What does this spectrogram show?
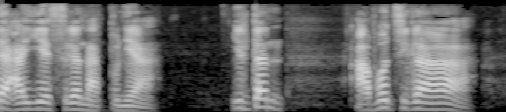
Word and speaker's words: IS: IS가 뭐지? 아이스 아닌가? 내가 어제 아이스라고 했잖아. 한번 들어봐. 아이슬도. 어때? 난 IS라고 하지 않고 아이스라고 했지? 아이고, 아이스라. 타임지를 팀에지라고 읽은 것 같은 그런 느낌을 주시네요. IS입니다. IS.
